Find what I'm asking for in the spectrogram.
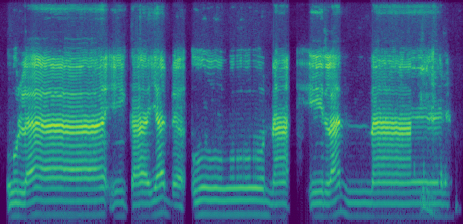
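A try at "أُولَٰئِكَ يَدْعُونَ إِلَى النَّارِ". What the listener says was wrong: Sekali lagi. Yad'una, jangan terlalu panjang.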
